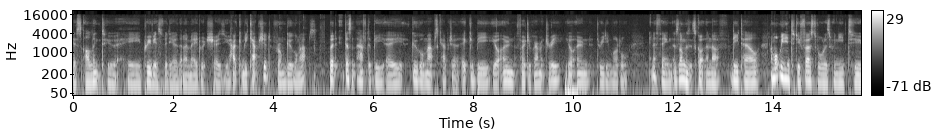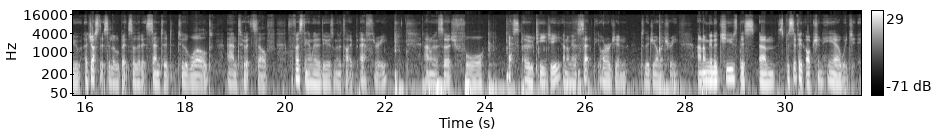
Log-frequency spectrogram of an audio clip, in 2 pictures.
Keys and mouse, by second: 3.1 middle click, 4.1 middle click, 4.9-14.2 shift+middle drag, 14.5-16.0 middle drag, 16.5 shift+middle click, 18.2 middle click, 19.2 shift+middle click, 22.2 F3, 29.9 click, 30.5 click, 31.1-31.5 drag.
